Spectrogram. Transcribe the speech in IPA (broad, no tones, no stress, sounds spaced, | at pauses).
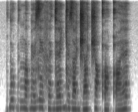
ɗ u ɓ ʏ ŋ͡m ɐ ɓ ø z e f ɛ ɡ ɛ ɟ ø z a d͡ʒ a t͡ʃ ɛ qʼ y qʼ ɛ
